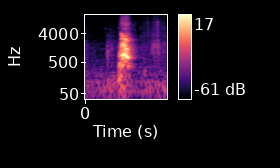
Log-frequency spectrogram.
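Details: Great Pyrenees puppies playing, pretending to kill a sheepskin indoors; a single short, harsh bark bursts out mid-clip, with a person talking softly just before and after.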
